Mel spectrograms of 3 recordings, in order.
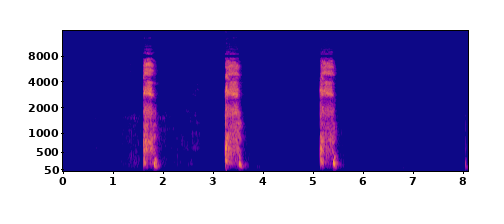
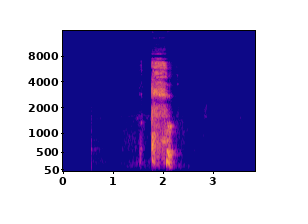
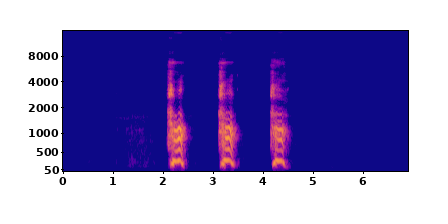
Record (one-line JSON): {"three_cough_length": "8.1 s", "three_cough_amplitude": 32766, "three_cough_signal_mean_std_ratio": 0.26, "cough_length": "3.8 s", "cough_amplitude": 32768, "cough_signal_mean_std_ratio": 0.26, "exhalation_length": "6.9 s", "exhalation_amplitude": 31606, "exhalation_signal_mean_std_ratio": 0.29, "survey_phase": "beta (2021-08-13 to 2022-03-07)", "age": "45-64", "gender": "Female", "wearing_mask": "No", "symptom_runny_or_blocked_nose": true, "smoker_status": "Never smoked", "respiratory_condition_asthma": false, "respiratory_condition_other": false, "recruitment_source": "REACT", "submission_delay": "1 day", "covid_test_result": "Negative", "covid_test_method": "RT-qPCR"}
